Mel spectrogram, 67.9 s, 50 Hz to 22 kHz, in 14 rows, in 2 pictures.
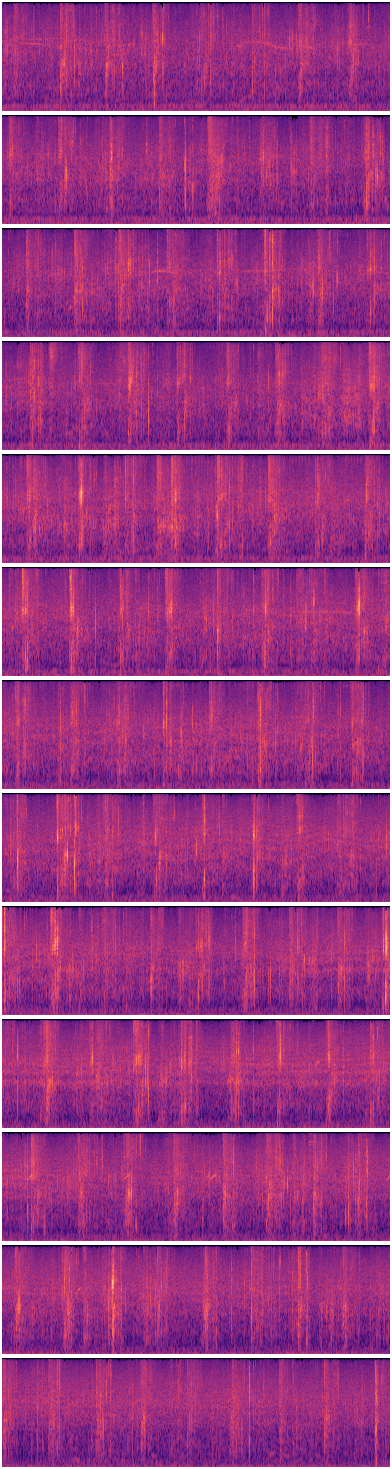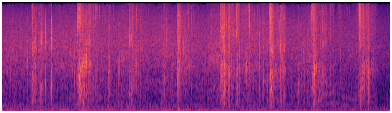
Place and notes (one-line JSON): {"title": "gravel path, Shugakuin Imperial Villa, Kyoto - walking", "date": "2014-11-01 15:53:00", "description": "near water canal\nrhythm of steps", "latitude": "35.05", "longitude": "135.80", "altitude": "129", "timezone": "Asia/Tokyo"}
